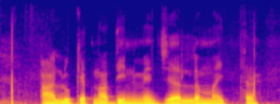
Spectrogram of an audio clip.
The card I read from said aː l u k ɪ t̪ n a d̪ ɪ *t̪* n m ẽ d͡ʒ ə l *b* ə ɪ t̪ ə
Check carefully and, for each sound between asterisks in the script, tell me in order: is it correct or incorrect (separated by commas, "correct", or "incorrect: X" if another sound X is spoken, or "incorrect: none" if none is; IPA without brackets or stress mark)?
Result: incorrect: none, incorrect: m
